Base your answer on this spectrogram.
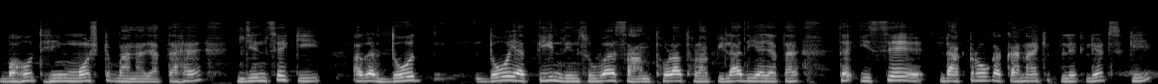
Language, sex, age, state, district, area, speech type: Hindi, male, 30-45, Uttar Pradesh, Varanasi, urban, spontaneous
